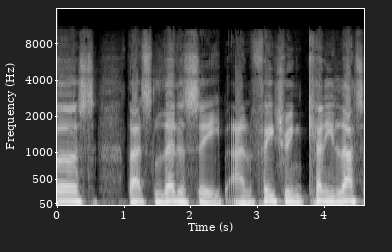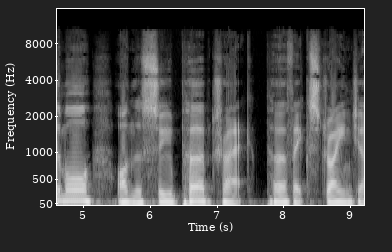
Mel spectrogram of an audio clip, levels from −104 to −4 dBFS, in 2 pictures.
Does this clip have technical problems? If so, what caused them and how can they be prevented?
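Yes. The whole clip has a wrong sample rate fault. The speech plays at 0.67 times normal speed and 7.0 semitones low, sounding slow and deep. That ratio fits 48 kHz audio played at 32 kHz without conversion. Store the true rate and resample on playback.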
